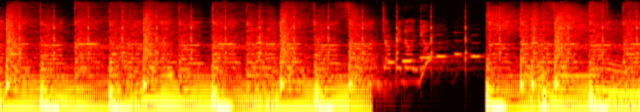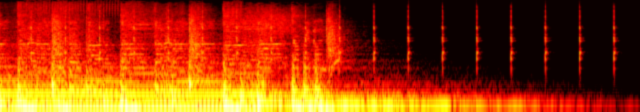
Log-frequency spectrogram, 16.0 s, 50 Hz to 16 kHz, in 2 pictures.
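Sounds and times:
metronome clicking: 4.8 - 6.0, 13.1 - 15.9.

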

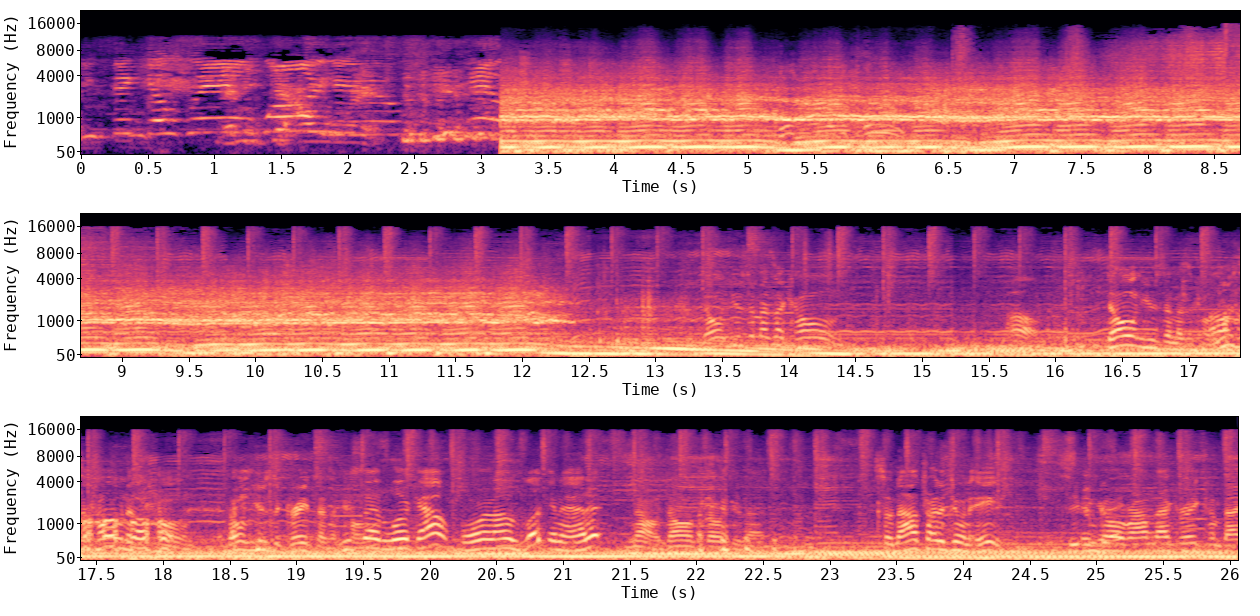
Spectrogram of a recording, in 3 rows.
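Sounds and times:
tyres squealing: 3.2 - 14.1
car engine revving: 3.2 - 26.0.

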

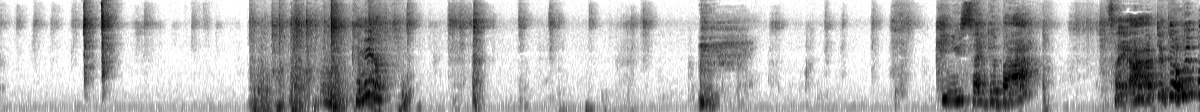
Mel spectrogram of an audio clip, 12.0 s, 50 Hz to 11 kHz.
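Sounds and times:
sharp clicks: 0.7 - 1.3.

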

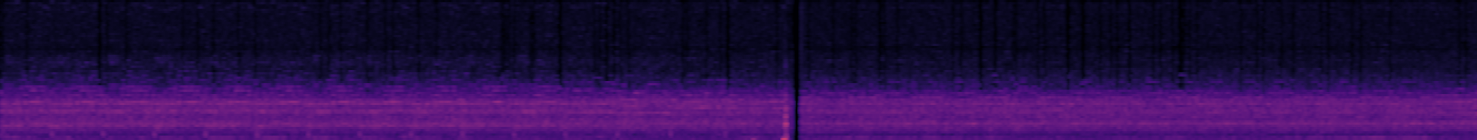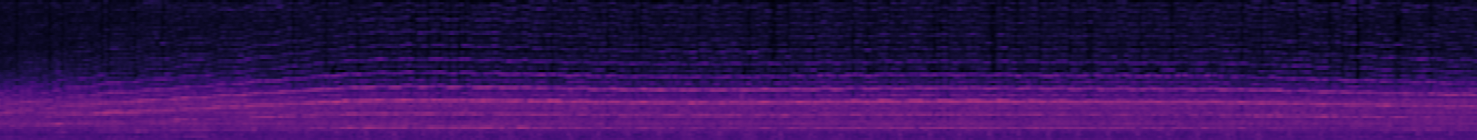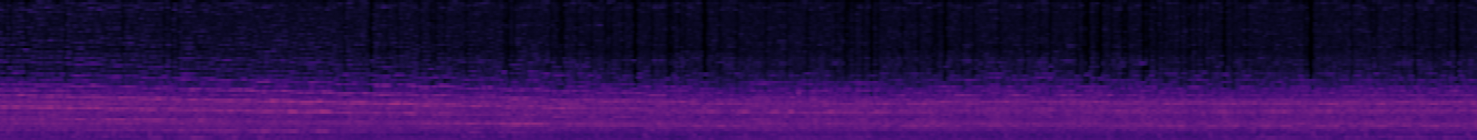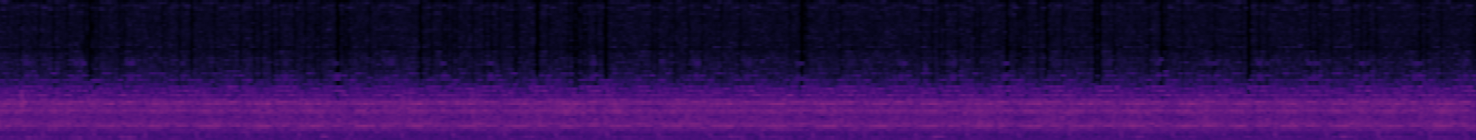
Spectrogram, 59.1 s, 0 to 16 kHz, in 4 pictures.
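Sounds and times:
washing machine motor whine: 0.0 - 59.0.

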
